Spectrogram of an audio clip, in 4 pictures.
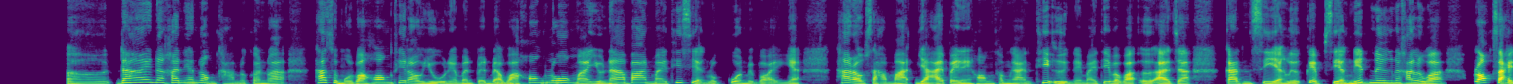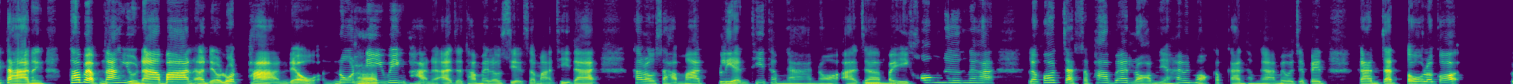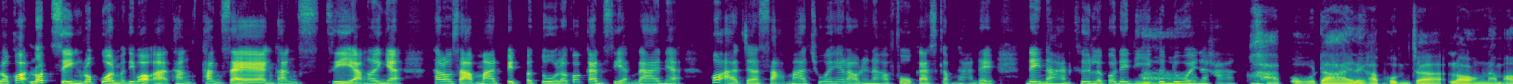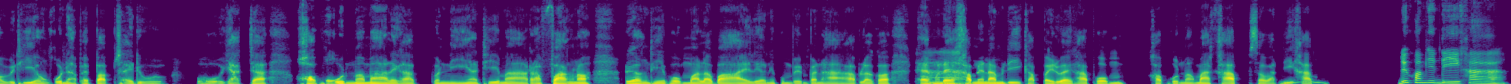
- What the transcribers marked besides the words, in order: none
- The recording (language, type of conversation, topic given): Thai, advice, คุณจะจัดการกับการถูกรบกวนและการหยุดชะงักในแต่ละวันอย่างไรเพื่อไม่ให้พลาดกิจวัตร?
